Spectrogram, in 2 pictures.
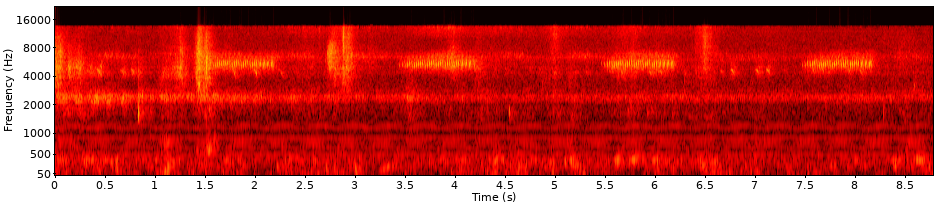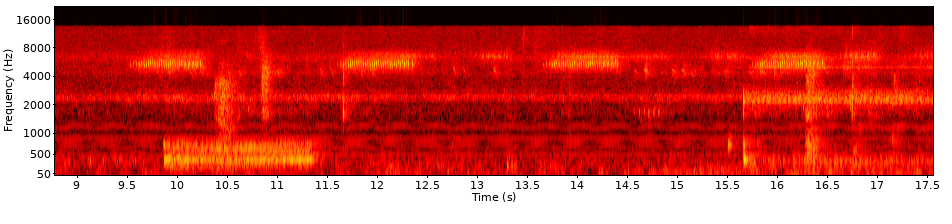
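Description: Night bush ambience at a waterhole: insects trill steadily while a higher call repeats about every two seconds, with frogs calling. About ten seconds in, a louder, lower animal call lasts about a second and a half.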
